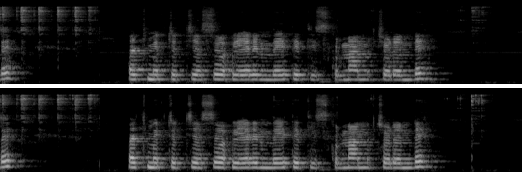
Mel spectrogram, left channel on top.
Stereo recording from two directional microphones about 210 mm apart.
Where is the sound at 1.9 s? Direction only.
30° right (ahead or behind).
